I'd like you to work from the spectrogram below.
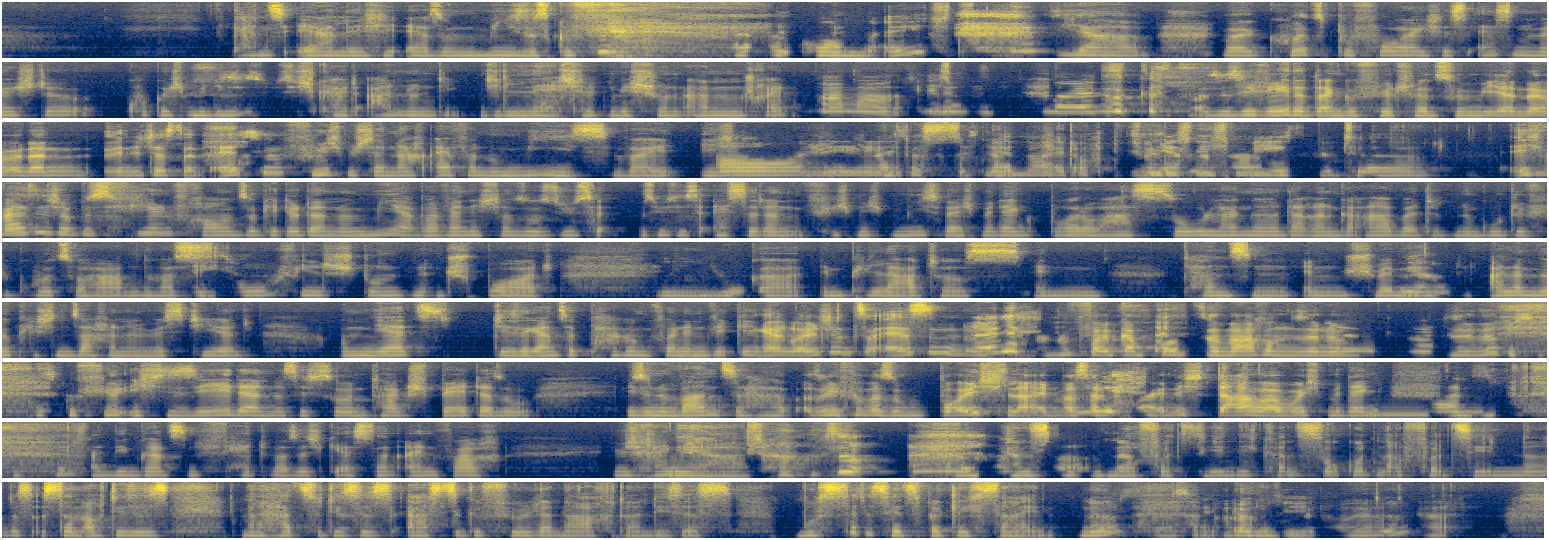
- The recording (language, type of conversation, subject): German, advice, Warum habe ich trotz meiner Bemühungen, gesünder zu essen, ständig Heißhunger auf Süßes?
- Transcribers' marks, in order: laughing while speaking: "Gefühl"; distorted speech; other background noise; static; unintelligible speech; put-on voice: "Mama, iss mich!"; unintelligible speech; laughing while speaking: "Gott"; unintelligible speech; unintelligible speech; unintelligible speech; chuckle; unintelligible speech; laugh; unintelligible speech; laughing while speaking: "habe so"; unintelligible speech; unintelligible speech; unintelligible speech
